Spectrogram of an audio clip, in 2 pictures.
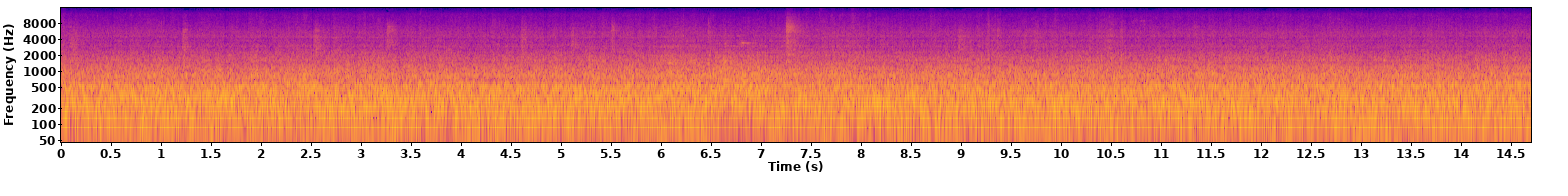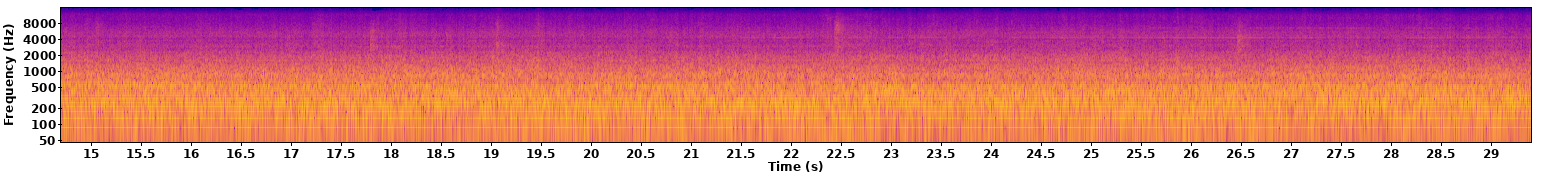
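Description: Steady running noise inside a moving electric train's passenger car: wheels on the rails and the car body's rumble, with a few light clicks along the way.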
